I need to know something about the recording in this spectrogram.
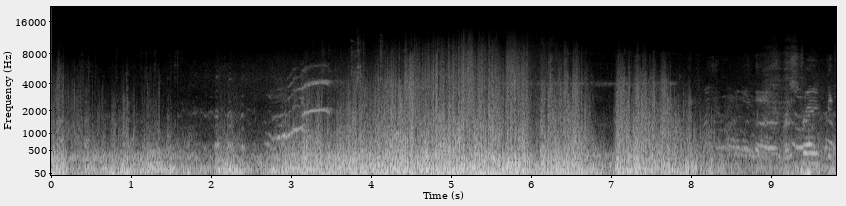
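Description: Wind roars loudly past a moving roller coaster.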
